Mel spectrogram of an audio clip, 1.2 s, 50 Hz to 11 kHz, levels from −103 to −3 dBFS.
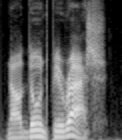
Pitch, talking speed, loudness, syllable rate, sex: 125 Hz, 195 wpm, -19 LUFS, 4.2 syllables/s, male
